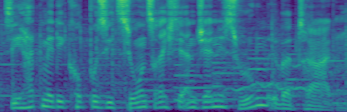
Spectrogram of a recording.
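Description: A man's voice: medium pitch, lively intonation, moderate pace, lightly acted. Actor as curt, haughty businessman over music. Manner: brusque, formal. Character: busy, curt, haughty male theatre businessman. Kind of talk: German radio play dialogue.

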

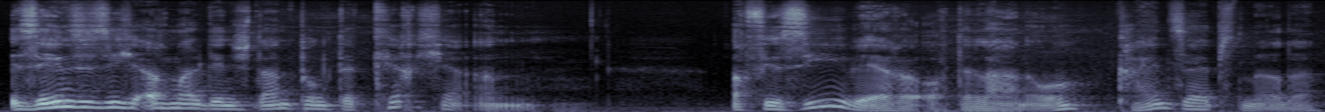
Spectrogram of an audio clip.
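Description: A stern public prosecutor in a radio drama. His low voice swings widely as he argues, formal and emphatic, never yielding a point. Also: huge pitch swings, unhurried, gravelly, darkish tone, heavily acted. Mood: assured, insistent. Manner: rhetorical, emphatic, formal legal argument. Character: male public prosecutor, eloquent, unyielding, stern and argumentative. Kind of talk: German radio play acting.

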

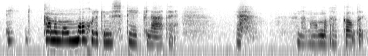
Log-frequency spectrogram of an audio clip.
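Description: An actress playing a gentle, tactful woman who is reluctant in love, in a radio drama. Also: medium pitch, fairly quick, breathy edge, close to an everyday voice. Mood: careful, regretful. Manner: hesitant, tactful, careful phrasing. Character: gentle, reluctant woman turning down her suitor. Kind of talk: intimate radio drama dialogue.

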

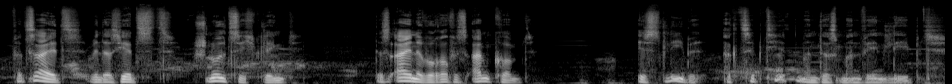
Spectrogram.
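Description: An actor playing a wistful, bitter man in a first-person radio drama, speaking in a measured, intimate way. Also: mid-range voice. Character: wistful man recalling a lost idol, brooding and bitter.

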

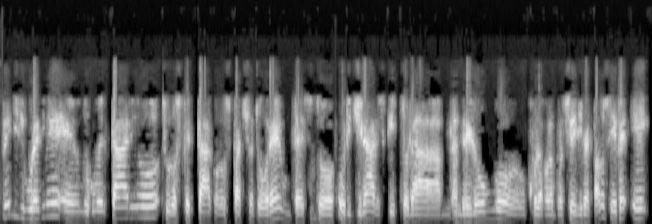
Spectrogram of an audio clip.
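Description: A man's voice: on the high side, normal speed, hardly any pauses, dry recording. A man speaking as a guest director in a radio interview, presenting his work. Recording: tinny phone line.

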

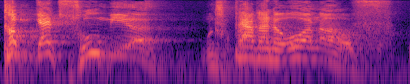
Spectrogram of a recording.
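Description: A man's voice: sits high, sing-song, unhurried, pushed and bright, breathy edge, heavily acted. A man playing a jealous rich farmer husband in a radio play, blustering, exasperated and given to muttered threats. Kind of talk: German radio play acting.

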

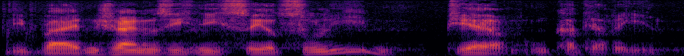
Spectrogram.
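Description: An actor playing a shrewd, quietly ambitious rural police inspector in a German radio crime drama, questioning in a pointed, probing way. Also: male voice, deep voice, sing-song, normal speed, vocal fry, husky, heavily acted. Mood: shrewd, suspicious.

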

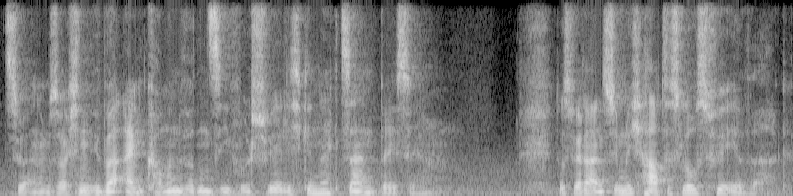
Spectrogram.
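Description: A suave, worldly aristocrat in a radio drama. His voice is fairly low. He is flippant and nonchalant, with urbane, teasing phrasing. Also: animated, normal speed, a bit bright, a little hiss or hum. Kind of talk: German radio play acting.

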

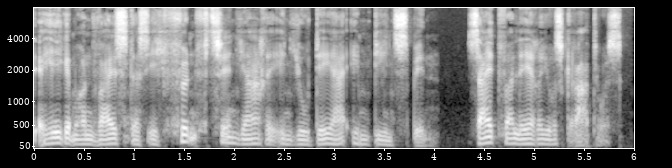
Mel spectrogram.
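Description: Guy doing a grave deadpan roman spy chief, calm n calculating, radio play, gravelly, super dry sound. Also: low voice, a little slow, no echo, voice pushed down, heavily acted. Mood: matter-of-fact. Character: grave, calculating Roman secret service chief, loyal man. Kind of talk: literary radio drama acting.

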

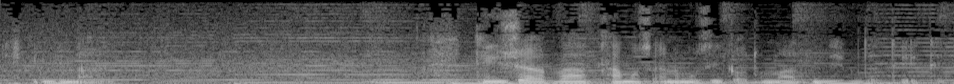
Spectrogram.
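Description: An actor playing a world-weary, hard-up private detective who narrates a crime radio play in a laconic, brooding way with a gravelly voice. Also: male voice, medium pitch, a little fast, close to an everyday voice. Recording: studio radio play with music behind.

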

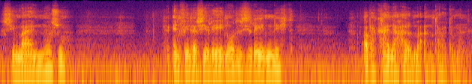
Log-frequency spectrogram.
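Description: An actor playing a lonely, self-pitying paralysed gentleman of seventy-two in a 1950s German radio drama, querulous and plaintive. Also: moderate pace. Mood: impatient. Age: older. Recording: noisy, rumbling 1950s radio recording.

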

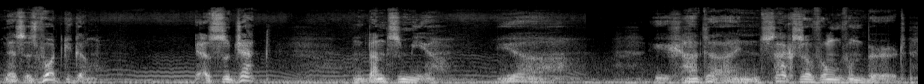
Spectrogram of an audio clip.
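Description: Gravelly, broken old jazz musician. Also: male voice, sits low, huge pitch swings, slow pace, long pauses, slight background noise, heavily acted. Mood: nostalgic. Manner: rambling, brooding, repeats himself, erupts. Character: bitter, broken old jazz trumpeter, haunted and volatile. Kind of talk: German radio drama acting.

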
